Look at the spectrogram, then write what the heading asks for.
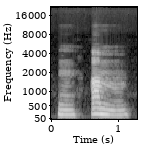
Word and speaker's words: numb: Num. Num. The B is silent.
